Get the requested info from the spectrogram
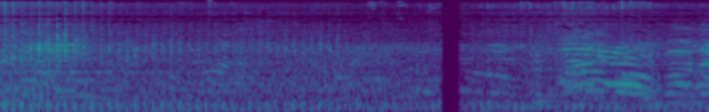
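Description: A motor vehicle engine running close by with people's voices over it. After a cut nearly three seconds in, a crowd of protesters is shouting together.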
